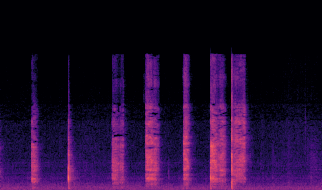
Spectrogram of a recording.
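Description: A metal spoon scraping across the bottom of a stainless-steel saucepan of simmering raspberry sauce, in about seven short strokes that come longer and closer together near the end. The spoon is feeling the pan bottom for undissolved sugar.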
